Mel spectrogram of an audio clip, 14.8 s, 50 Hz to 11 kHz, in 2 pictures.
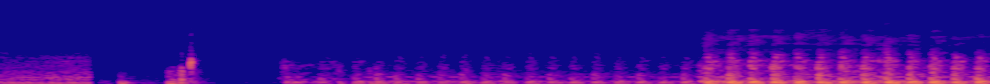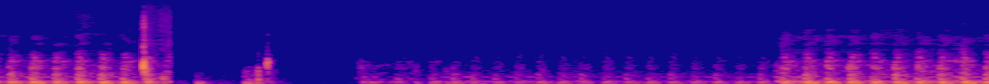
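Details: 2016 Mercedes-Benz E300 (W213), 220,000 km, petrol, after fuel hose replacement for a fuel smell: starter churns evenly about three beats a second, twice, never firing; no-start later traced to faulty ignition coils and spark plugs.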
